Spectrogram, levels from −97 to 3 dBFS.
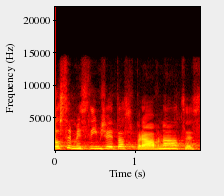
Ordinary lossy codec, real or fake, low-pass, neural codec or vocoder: AAC, 96 kbps; real; 14.4 kHz; none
